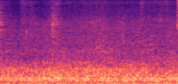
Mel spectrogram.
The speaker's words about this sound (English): Oh, the train coming.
